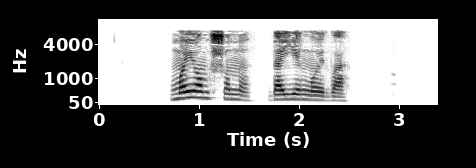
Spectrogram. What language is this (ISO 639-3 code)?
chm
